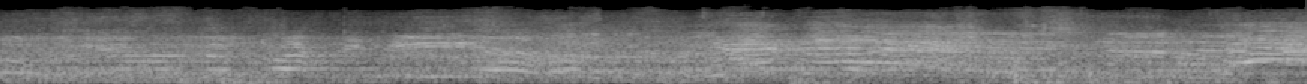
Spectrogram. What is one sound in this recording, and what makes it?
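A boxer's gloved punches land with dull thuds.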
